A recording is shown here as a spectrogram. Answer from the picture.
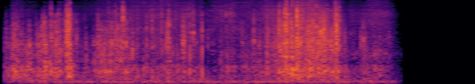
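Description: Paper crumpling and crinkling as a sound effect on an animated logo, crackly throughout, with a sharp spell about a third of a second in and a louder one around one and a half seconds in.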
